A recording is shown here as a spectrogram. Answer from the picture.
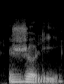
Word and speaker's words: jolie: you can see that you put this but then you don't pronounce it okay so it's Jolie so basically the two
